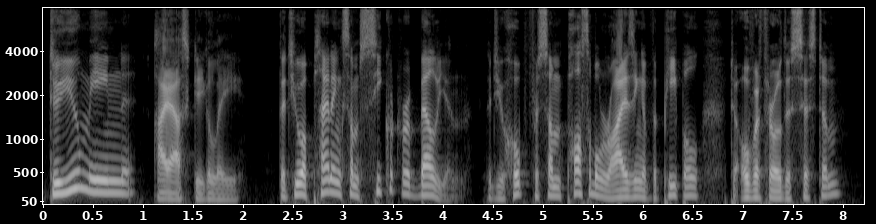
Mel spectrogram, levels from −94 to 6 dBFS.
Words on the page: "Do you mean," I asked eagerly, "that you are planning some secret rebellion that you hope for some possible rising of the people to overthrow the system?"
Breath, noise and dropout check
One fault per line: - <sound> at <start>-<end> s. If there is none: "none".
none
